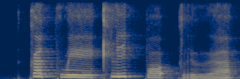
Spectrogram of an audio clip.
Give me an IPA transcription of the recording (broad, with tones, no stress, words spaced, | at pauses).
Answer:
ka˥˩t̚kweː˧kʰli˥˩t̚ pɔ˦˥ʔkrɯ˩˦a̯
